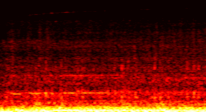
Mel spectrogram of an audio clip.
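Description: A dump truck's diesel engine drones loud and steady as the driver splits a gear while pulling up a hill, a close, constant heavy rumble with no pauses.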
